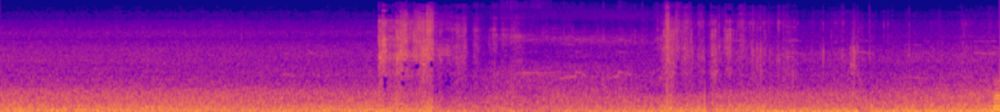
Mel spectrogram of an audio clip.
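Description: Wind buffeting the microphone, a steady low rumble. It is broken by a few short scraping, rattling noises, the loudest about four seconds in and fainter ones around seven and eight seconds.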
